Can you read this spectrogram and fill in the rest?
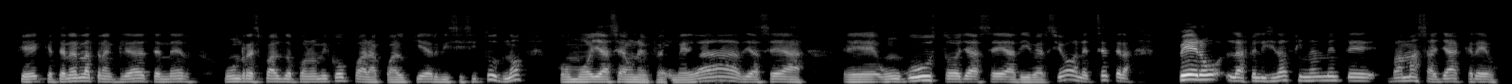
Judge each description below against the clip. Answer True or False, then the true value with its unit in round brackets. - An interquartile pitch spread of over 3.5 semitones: True (5.2 semitones)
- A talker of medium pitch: False (130 Hz)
